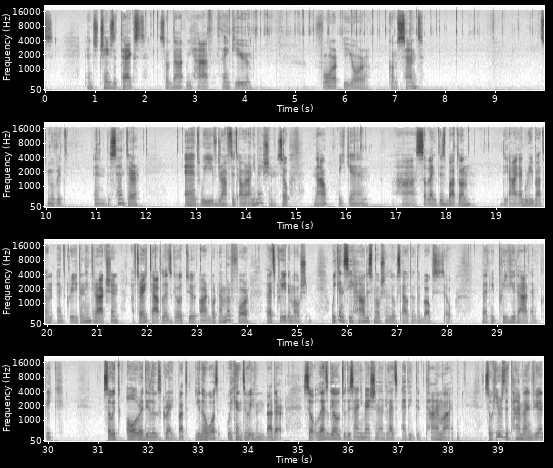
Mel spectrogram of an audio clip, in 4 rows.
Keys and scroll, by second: 3.7 shift+super+t, 3.8-10.2 typing, 16.1 super+-, 38.2 shift+`.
